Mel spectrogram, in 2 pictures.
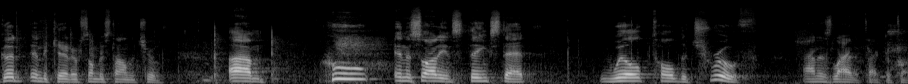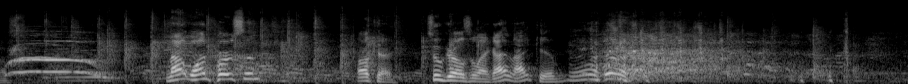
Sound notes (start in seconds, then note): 8.9 audience boos; 9.4 audience member clapping; 14.7 Steve chuckles; 14.9 audience laughs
